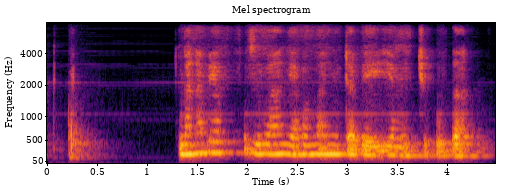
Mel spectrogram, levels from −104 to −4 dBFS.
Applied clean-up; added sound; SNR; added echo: neural separator model SepFormer DNS4.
